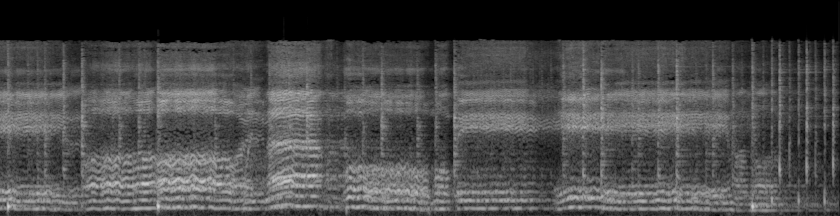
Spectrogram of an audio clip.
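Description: Male voices chanting an Islamic nasheed: a melodic line that rises and falls over a steady held low drone. Near the end, a drum starts striking a quick, even beat.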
